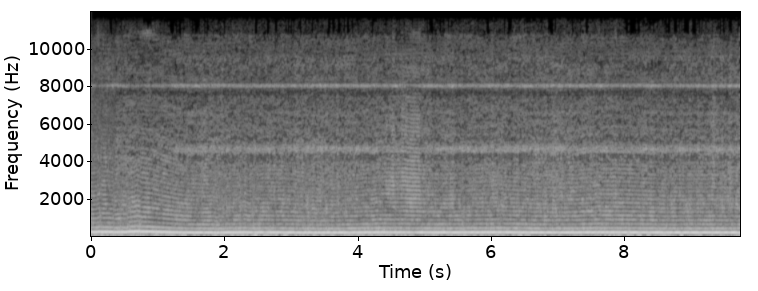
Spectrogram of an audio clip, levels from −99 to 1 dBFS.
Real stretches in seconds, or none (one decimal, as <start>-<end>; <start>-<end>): none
